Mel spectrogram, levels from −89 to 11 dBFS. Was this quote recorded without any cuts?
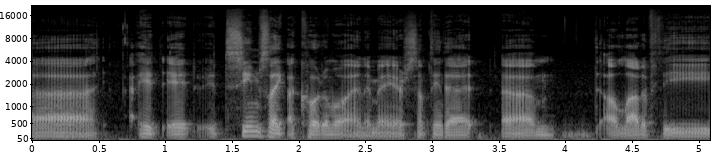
no; 4 cuts; at 1.0 s, 1.9 s, 3.1 s, 3.4 s

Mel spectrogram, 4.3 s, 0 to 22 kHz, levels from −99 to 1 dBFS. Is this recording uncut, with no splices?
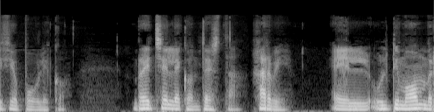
no; 1 cut; at 2.5 s

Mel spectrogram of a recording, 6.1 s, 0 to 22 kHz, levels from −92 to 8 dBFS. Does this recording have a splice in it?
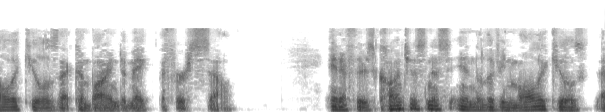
no; 0 cuts

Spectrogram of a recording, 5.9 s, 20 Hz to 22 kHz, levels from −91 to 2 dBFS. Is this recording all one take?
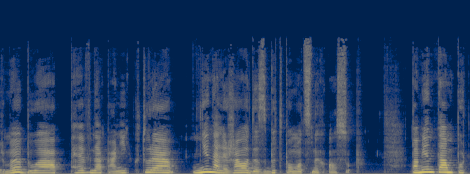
no; 1 cut; at 1.6 s

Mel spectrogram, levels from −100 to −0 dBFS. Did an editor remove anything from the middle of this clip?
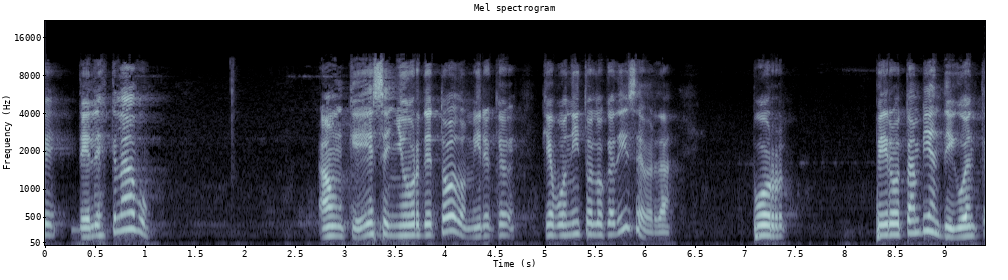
no; 0 cuts

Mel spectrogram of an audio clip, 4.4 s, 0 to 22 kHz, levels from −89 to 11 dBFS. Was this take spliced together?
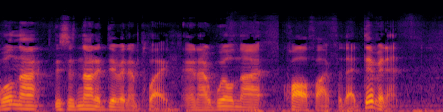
yes; 2 cuts; at 1.8 s, 2.8 s

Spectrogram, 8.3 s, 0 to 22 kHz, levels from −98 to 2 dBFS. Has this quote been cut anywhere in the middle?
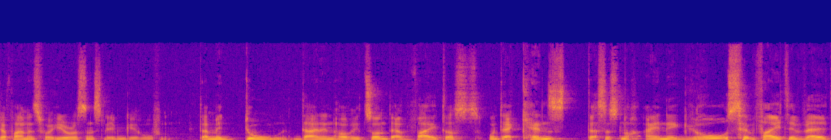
no; 0 cuts

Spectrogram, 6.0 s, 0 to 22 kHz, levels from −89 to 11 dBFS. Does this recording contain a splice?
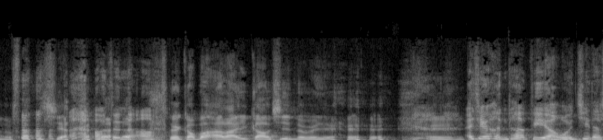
no; 0 cuts

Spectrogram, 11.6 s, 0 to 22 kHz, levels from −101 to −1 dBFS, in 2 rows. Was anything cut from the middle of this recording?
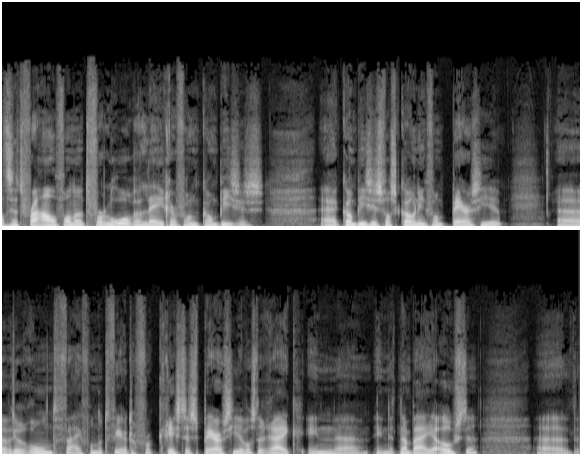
yes; 2 cuts; at 5.9 s, 8.3 s

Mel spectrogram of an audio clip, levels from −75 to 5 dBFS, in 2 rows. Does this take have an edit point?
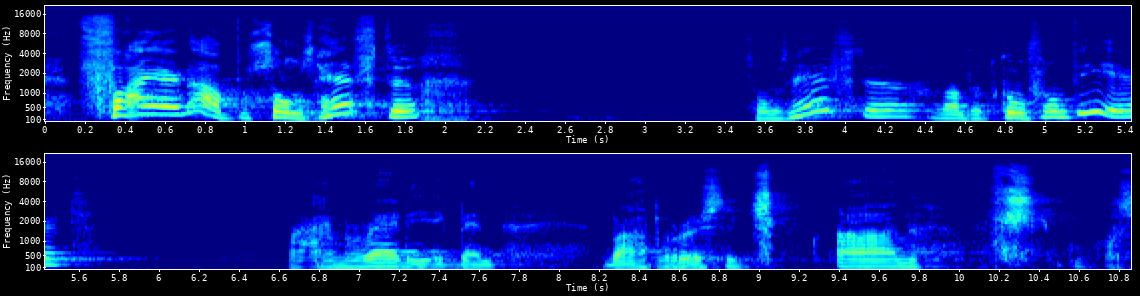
no; 0 cuts

